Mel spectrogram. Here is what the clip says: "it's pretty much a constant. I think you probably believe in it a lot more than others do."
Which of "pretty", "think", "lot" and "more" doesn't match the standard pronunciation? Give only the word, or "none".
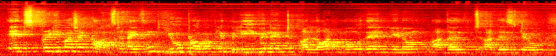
think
